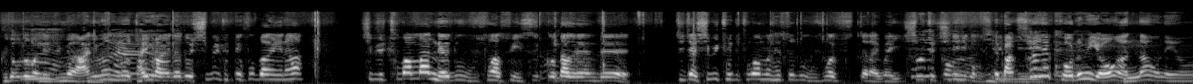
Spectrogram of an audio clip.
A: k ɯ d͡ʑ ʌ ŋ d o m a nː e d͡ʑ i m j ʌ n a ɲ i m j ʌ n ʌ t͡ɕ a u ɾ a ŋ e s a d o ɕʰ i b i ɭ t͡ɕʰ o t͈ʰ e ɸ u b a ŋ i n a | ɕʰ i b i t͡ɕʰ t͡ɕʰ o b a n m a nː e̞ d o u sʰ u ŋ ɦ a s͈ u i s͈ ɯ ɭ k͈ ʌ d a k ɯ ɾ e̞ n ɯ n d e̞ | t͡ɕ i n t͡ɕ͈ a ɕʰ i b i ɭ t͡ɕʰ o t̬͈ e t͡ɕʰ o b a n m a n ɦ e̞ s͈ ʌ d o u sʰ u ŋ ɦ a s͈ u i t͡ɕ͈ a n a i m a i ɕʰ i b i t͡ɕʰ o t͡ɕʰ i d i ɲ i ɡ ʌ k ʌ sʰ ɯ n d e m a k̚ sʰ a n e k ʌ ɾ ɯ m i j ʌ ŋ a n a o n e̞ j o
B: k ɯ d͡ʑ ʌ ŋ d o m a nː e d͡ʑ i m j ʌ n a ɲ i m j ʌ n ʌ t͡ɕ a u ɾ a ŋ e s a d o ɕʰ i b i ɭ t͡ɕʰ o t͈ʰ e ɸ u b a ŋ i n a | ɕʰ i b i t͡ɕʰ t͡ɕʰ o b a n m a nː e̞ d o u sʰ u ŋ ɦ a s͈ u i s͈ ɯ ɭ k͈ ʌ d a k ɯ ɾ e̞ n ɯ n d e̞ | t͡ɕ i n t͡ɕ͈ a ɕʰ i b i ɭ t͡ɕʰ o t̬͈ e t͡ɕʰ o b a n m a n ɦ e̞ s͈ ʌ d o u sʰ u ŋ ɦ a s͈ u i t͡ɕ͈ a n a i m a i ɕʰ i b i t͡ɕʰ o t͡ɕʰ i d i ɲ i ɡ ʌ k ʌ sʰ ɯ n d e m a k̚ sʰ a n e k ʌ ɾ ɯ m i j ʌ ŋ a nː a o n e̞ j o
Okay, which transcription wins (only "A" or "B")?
B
